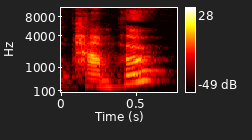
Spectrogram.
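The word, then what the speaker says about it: pamper: сама назва також перекладається це дієслово читається на пемпер і це балувати тішити Ось так цікаво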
